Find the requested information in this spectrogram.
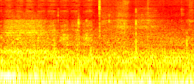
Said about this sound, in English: I didn't want to use my pencil and run out of lead, so we're gonna use a black colored pencil for shading in stuff.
